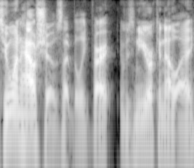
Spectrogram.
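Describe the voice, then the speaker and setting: In a very clean recording with a silent background, a man speaks in a bright, sharp tone with lively intonation. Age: 40s. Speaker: wrestling radio host. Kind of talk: sports radio talk show. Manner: animated.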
